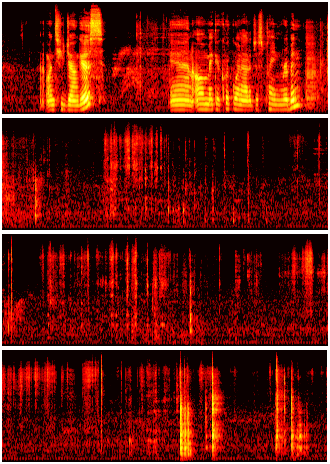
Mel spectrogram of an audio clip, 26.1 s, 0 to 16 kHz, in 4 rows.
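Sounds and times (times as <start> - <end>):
ribbon rustling: 17.6 - 25.0.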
